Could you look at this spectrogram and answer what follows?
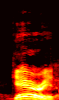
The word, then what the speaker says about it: Garrett: There's not much known about Goodloe's early years other than his connection to Jarrett County. – Garrett.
